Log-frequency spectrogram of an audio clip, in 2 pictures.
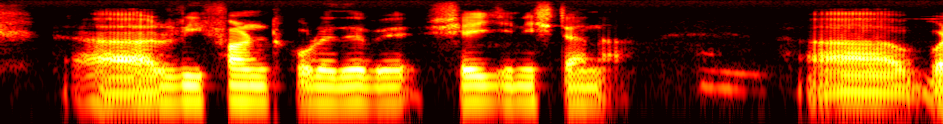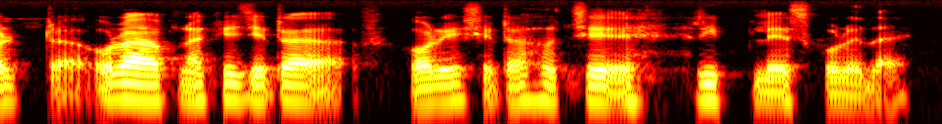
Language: Bangla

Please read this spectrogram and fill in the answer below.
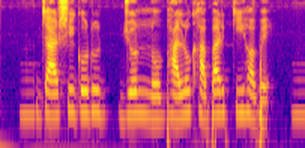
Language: Bangla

